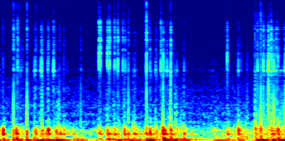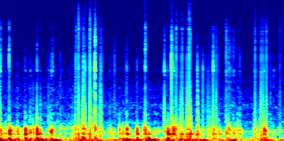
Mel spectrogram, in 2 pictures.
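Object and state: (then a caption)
Metal microphone grille being scratched and tapped. Long acrylic nails scratch and tap the metal mesh grille of a Blue Yeti microphone, producing a dense run of quick, sharp clicks and scrapes. The close pickup gives each touch a heavy, boomy low thump under brief bright ticks, with no pauses in between.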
